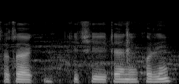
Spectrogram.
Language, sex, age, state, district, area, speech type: Odia, male, 18-30, Odisha, Balangir, urban, spontaneous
